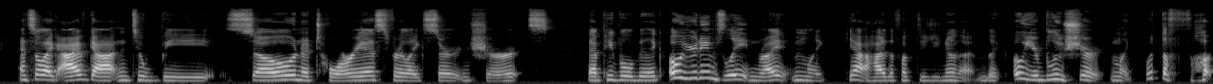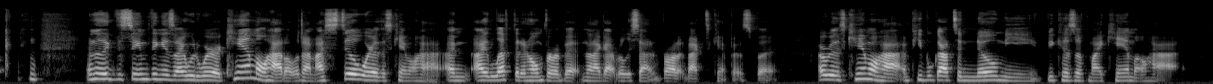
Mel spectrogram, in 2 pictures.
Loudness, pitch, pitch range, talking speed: -22 LUFS, 185 Hz, 175-215 Hz, 255 wpm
